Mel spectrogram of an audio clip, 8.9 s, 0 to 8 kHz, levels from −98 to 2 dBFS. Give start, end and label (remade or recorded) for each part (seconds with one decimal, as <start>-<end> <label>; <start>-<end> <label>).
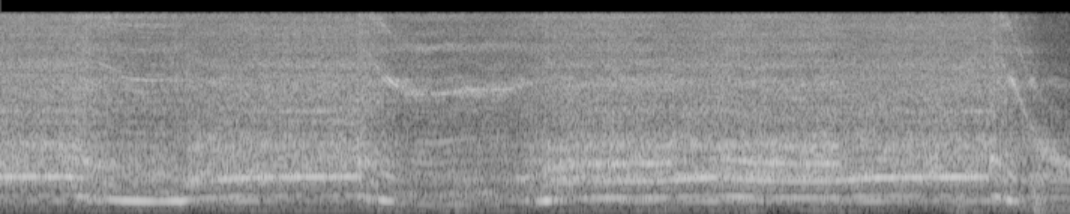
0.0-1.5 recorded; 1.5-2.1 remade; 2.1-3.3 recorded; 3.3-8.3 remade; 8.3-8.9 recorded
